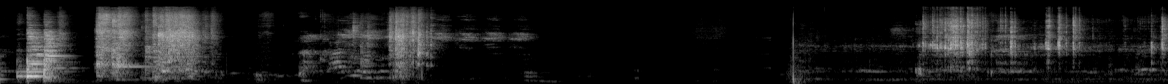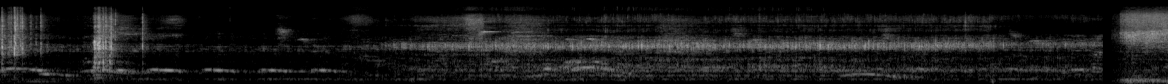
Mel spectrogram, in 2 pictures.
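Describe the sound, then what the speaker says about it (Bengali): Small fish for an aloo bali mach chochchori are rinsed in water in a home kitchen, with splashing and clinking bursts early, then a steady running-water hiss, with a brief voice. "এবার আমি এই মাছটা ধুয়ে নেবো"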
